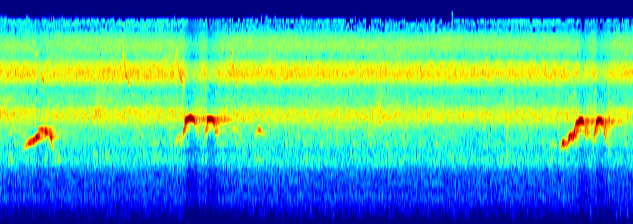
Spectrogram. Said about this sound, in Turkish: Yuva olarak genelde kayalıkları tercih eden küçük akbaba tek eşli ve çoğunlukla iki yumurta yumurtluyor. Seslerine kulak verelim.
